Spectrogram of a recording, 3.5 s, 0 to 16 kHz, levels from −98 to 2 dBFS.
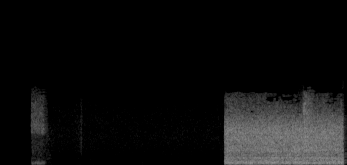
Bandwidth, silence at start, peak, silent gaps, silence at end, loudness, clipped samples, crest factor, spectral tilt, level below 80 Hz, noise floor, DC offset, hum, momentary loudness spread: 7.6 kHz; 0.3 s; -28 dBFS; none; 0 s; -40 LUFS; under 0.1%; 18 dB; -0.5 dB/octave; -88 dBFS; -88 dBFS; under 0.1%; none; 5 LU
